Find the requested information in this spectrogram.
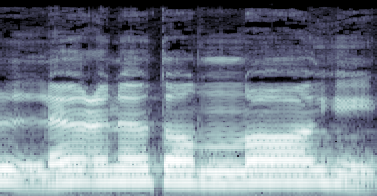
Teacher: وَأَنفُسَنَا وَأَنفُسَكُمْ، ثم میم مشدد پر غنہ ہوگا، نبتہل فنجعل، جیم اور با کو ہلا کر پڑھیں گے، ثم نبتہل فنجعل لعنت اللہ، لفظ اللہ سے پہلے حرف تا پر زبر ہے، لفظ اللہ کے لام کو موٹا پڑھیں گے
